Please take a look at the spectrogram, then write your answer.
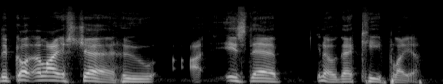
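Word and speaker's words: Schär: They weren't pronouncing it Chair. They were pronouncing it like, I don't know, Scherer or whatever. And I remember thinking, that's very weird. I just assumed it was Chair.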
